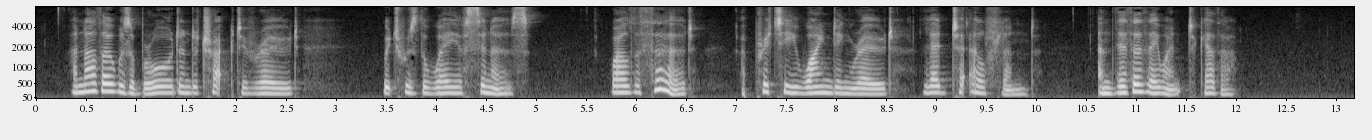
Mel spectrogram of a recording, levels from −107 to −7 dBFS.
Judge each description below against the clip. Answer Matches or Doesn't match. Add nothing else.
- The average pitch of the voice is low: Doesn't match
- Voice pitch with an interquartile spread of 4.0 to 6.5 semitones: Doesn't match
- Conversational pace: Doesn't match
